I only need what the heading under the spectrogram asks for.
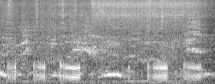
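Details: Courting male pigeon directing low, burbling coos at a female, several short rolling phrases with brief pauses between, soft and throaty over a quiet background.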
